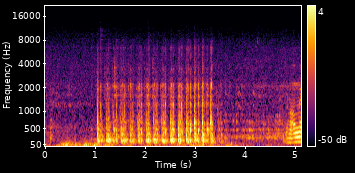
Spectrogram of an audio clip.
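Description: Liquid gurgles through a hose into a canister.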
